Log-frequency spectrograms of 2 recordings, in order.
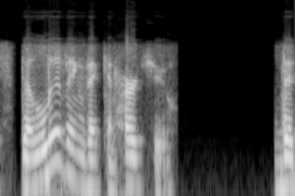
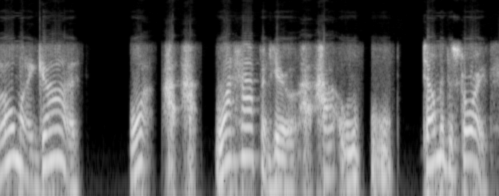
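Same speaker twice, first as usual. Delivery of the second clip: stammering, high-pitched disbelief; flustered, replayed astonishment; retold shock; 8 semitones higher than usual. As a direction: stumble over the words in alarm. Retells own shocked reaction to picture.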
